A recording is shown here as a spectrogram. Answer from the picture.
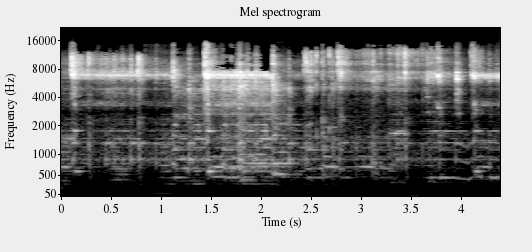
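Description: A music track played at full volume through the iPhone 5s's single mono loudspeaker. It sounds thin, with no bass, and has no crackling or distortion.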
